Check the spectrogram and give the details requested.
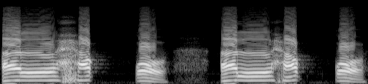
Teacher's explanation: dibaca wala talbisul haqqo tapi dia ha posisinya adalah kita bagaimana menyempurnakan huruf ha kecil yaitu kita mengeluarkan dari tengah tenggorokan kita ha disertai dengan nafas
